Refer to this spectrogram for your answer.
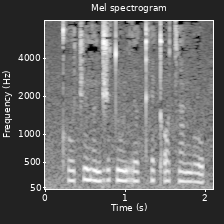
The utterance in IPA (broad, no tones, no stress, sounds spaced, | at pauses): kʰ o t͡ʃ ə̃ j ə̃ d͡ʒ œ t ũ r ə kʰ ɛ kʼ ɔ t͡s ã ŋ o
